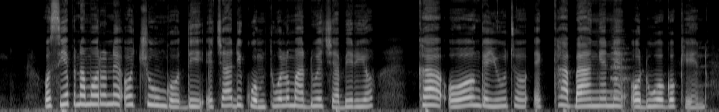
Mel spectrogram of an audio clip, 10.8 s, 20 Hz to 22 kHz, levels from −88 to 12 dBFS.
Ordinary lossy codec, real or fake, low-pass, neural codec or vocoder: none; real; none; none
